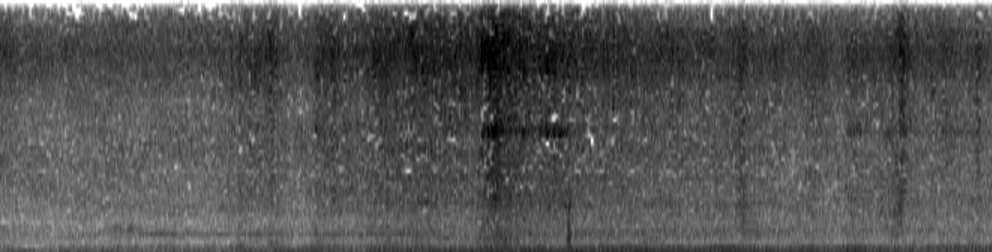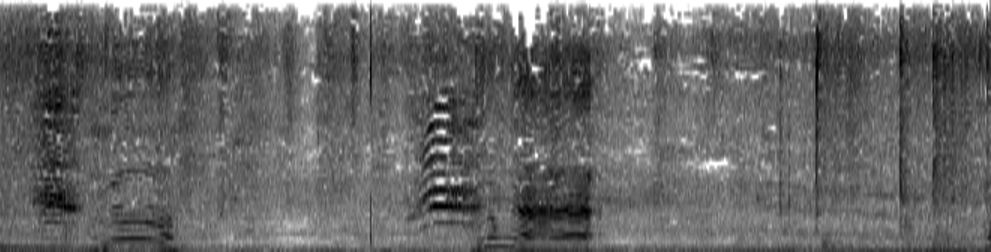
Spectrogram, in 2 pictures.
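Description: Ginger cat meowing: one drawn-out meow about nine seconds in, then a couple more wavering meows around twelve to thirteen seconds. A steady low hum runs underneath throughout.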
